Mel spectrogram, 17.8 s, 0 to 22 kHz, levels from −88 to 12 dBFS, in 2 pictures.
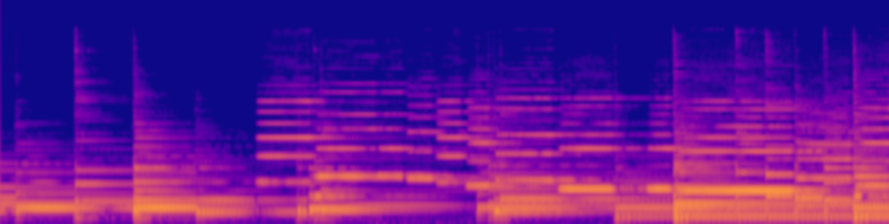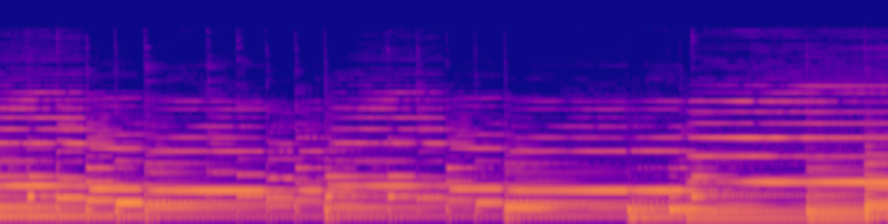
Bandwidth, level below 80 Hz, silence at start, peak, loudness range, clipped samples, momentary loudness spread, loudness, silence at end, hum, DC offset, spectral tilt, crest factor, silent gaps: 10.5 kHz; -46 dBFS; 0 s; -6 dBFS; 6 LU; under 0.1%; 11 LU; -23 LUFS; 0 s; none; under 0.1%; -8 dB/octave; 16 dB; none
